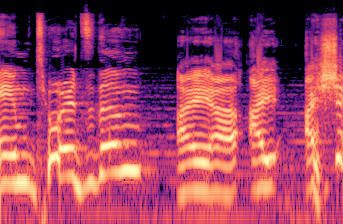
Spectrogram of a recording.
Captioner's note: stuttering slightly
